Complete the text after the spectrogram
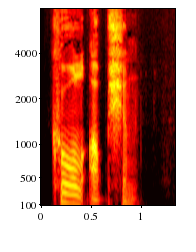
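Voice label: "call option", British English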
